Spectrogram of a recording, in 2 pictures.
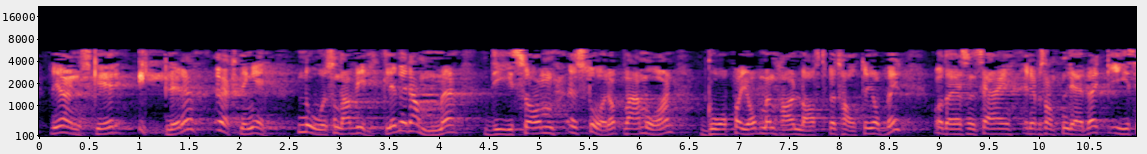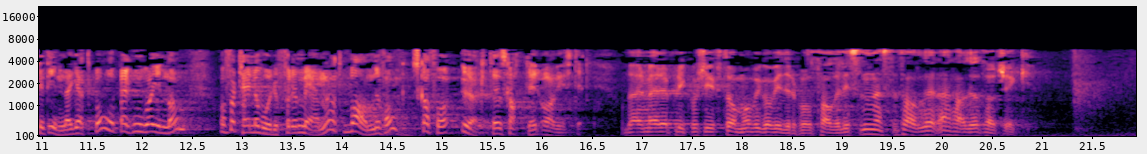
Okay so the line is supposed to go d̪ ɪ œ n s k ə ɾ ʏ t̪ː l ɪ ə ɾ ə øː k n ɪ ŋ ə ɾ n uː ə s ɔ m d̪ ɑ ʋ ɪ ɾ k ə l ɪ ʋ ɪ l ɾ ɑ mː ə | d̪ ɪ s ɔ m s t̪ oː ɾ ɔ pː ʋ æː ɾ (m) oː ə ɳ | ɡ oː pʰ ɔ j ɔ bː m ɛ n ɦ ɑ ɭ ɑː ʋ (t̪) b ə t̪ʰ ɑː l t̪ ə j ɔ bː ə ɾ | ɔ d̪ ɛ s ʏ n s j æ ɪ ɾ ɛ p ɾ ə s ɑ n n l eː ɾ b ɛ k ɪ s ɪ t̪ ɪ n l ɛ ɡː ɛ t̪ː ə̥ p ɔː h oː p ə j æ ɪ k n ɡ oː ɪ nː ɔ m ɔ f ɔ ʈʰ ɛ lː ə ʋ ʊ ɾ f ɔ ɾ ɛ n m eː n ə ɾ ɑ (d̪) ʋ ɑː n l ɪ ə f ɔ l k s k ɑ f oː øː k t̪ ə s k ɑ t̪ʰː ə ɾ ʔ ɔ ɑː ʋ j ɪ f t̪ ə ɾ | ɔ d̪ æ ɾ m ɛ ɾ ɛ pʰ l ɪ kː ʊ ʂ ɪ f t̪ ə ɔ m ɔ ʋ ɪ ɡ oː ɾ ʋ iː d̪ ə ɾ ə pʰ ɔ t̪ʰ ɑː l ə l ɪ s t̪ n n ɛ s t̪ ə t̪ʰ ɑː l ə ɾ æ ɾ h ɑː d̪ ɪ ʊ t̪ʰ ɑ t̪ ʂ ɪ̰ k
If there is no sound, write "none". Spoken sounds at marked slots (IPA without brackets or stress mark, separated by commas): m, t̪, t̪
